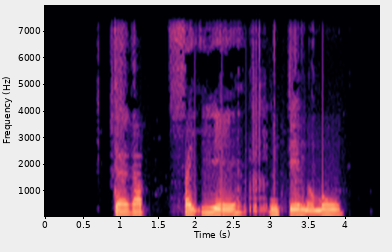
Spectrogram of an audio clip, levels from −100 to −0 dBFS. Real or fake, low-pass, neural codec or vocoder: real; 7.2 kHz; none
